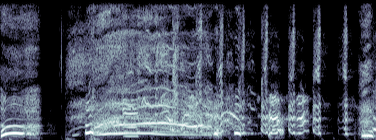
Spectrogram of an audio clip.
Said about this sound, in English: I think that was a genuine reaction. That was a genuine gasp from me because I just was like so amped about that.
